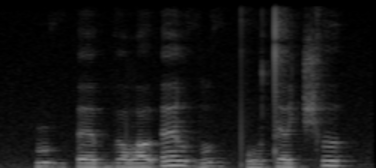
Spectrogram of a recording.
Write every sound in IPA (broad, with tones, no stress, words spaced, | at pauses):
ɭṳ˨ʔɛ˨ bʏ˧lˠə˧ ʔɛ˦lo̤˨lo̤˦˨ pʼo˨tɛ˧ t͡ʃʰə˦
